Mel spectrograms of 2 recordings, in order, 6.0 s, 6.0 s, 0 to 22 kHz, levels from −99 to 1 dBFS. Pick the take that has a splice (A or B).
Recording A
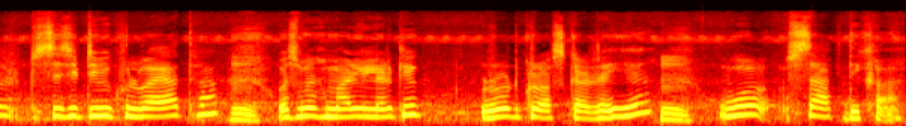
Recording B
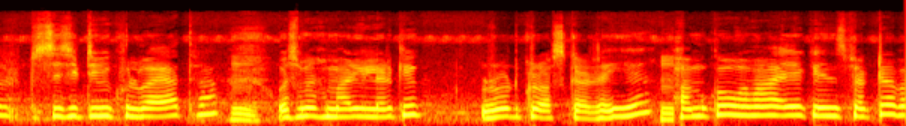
B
